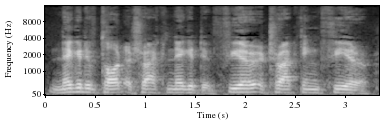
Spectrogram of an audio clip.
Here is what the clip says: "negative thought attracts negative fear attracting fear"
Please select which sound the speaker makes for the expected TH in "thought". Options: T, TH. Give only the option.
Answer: T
